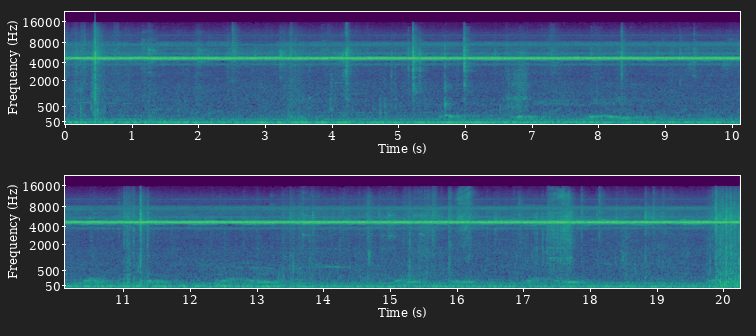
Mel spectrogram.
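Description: Insect chirring, one steady, high, unbroken tone, the loudest sound throughout. Scattered light clicks and taps come from hands working at the door of a wooden bird cage.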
